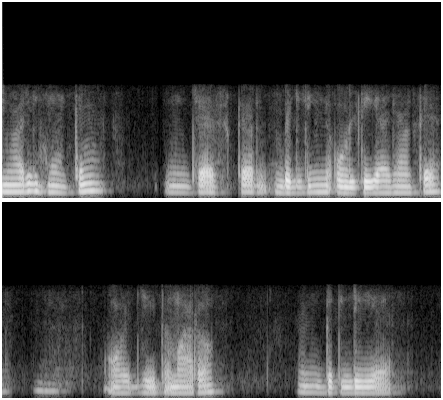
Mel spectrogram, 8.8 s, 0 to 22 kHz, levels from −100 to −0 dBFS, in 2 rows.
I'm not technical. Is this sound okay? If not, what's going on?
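No. From start to finish the speech goes through G.729 codec compression, a low-quality phone-call system. Instead of sending the real sound, it describes the voice's shape and pitch and then rebuilds it from a few pulses every few milliseconds. The result stays understandable but sounds plainly rough and slightly robotic. Everything above about 3.5 kHz and below 200 Hz is cut away, so the voice has the thin, boxy quality of an old phone line.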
